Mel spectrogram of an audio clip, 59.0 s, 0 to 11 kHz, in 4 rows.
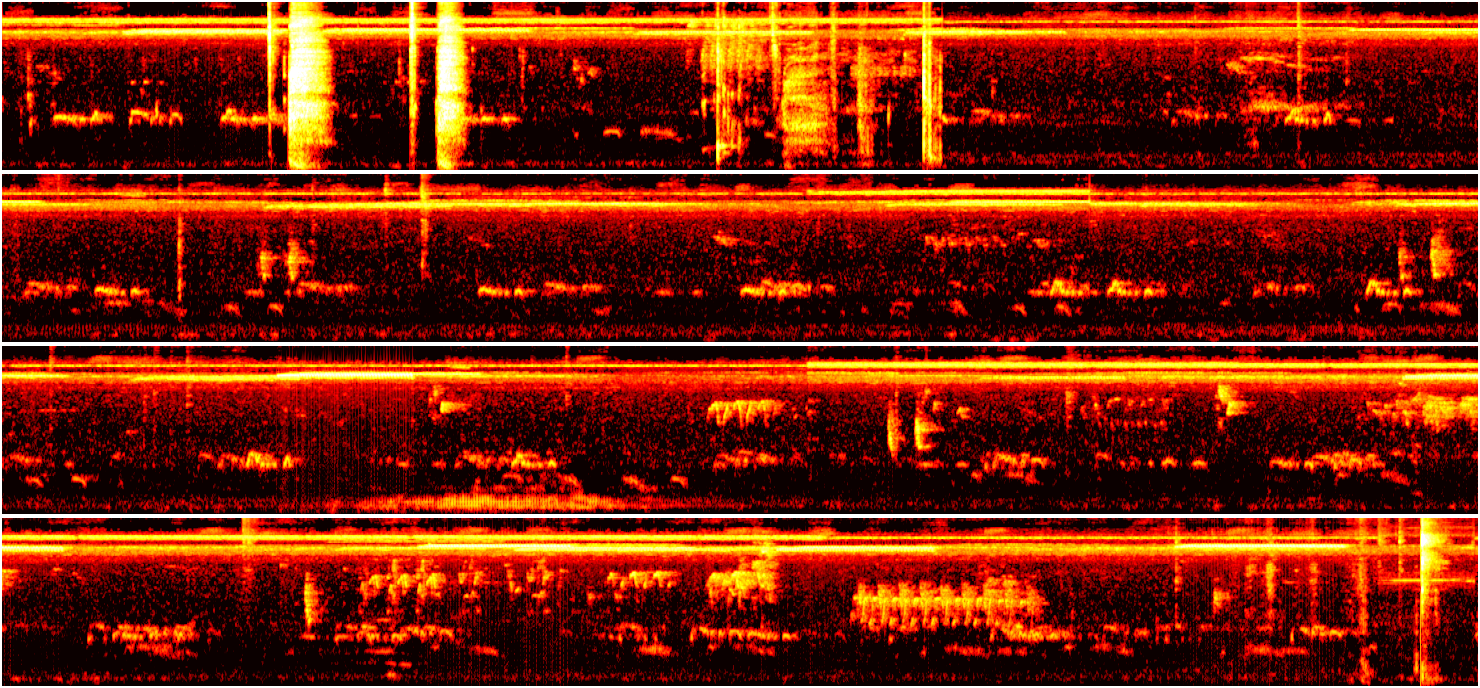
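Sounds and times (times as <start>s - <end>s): insects droning: 0.0s - 59.0s
birds calling: 4.1s - 5.1s, 7.0s - 9.4s.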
